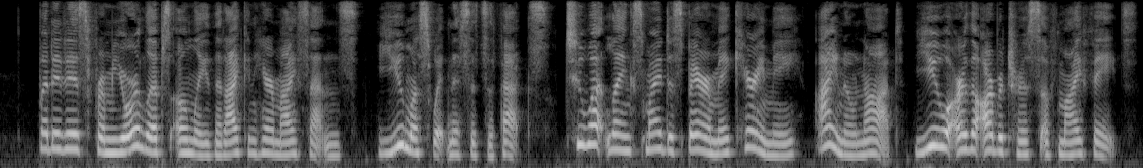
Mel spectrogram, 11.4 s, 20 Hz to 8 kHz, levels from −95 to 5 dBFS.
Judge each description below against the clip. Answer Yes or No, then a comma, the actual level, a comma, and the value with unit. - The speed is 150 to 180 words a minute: No, average, 190 wpm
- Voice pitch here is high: Yes, high, 205 Hz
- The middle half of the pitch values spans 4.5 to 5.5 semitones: Yes, average, 5.1 semitones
